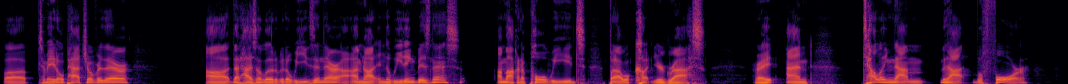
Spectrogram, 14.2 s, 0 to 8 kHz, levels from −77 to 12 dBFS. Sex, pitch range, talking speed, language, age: male, 105-130 Hz, 165 wpm, English, 30-49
